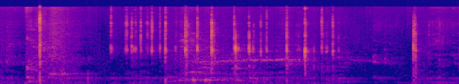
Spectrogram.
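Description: Faint, irregular small clicks of pliers and small metal nuts and bolts against a plastic extension-board switch plate, as the nuts are tightened.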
